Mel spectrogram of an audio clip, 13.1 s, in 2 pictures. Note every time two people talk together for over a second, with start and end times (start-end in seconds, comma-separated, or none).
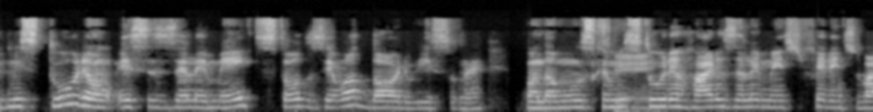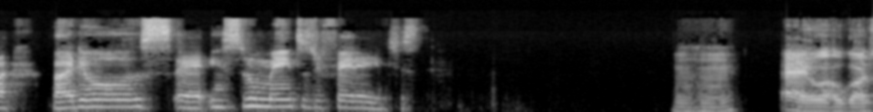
none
